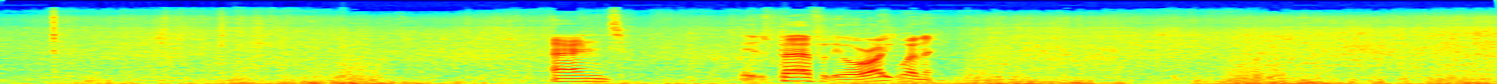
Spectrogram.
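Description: Strong wind buffets the microphone on the north bank of a river during an afternoon of saltwater fishing, a continuous roaring rumble with gusts, while someone talks briefly over it.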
